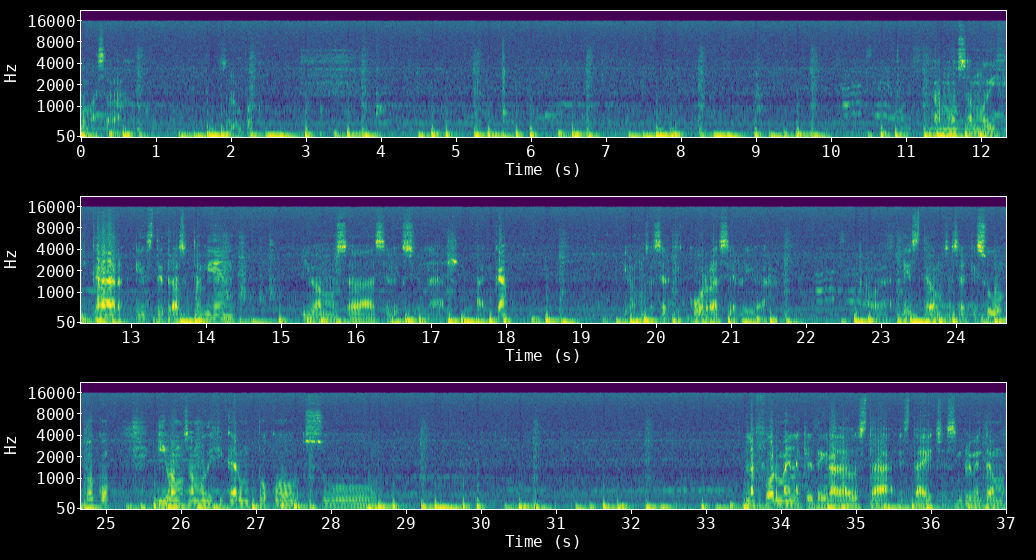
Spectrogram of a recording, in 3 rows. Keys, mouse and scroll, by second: 0.6-1.2 scroll down 1, 1.2-1.9 scroll up 2, 2.7-3.9 drag, 4.3-4.8 ctrl+scroll down 2, 5.8-7.5 ctrl+drag, 7.5-8.2 ctrl+scroll up 3, 8.7-9.2 scroll down 2, 9.9 click, 10.9 click, 14.4-16.1 drag, 17.0-18.9 drag, 19.0-20.7 drag, 26.6-31.2 drag, 32.0 click, 34.8-37.0 drag.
